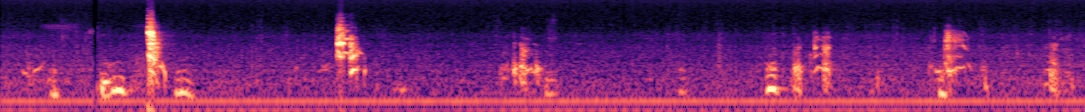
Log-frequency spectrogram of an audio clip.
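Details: Lion cubs frolicking together in the wild make short, breathy, sneeze-like bursts and soft grunting mews. The calls come irregularly over a faint steady low hum.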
